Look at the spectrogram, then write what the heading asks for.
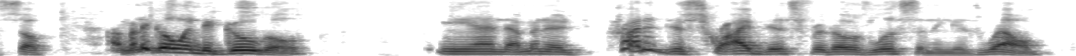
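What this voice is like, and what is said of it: Sore, slightly ill voice. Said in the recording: “my voice was sore ... I've just got a little bit of illness”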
